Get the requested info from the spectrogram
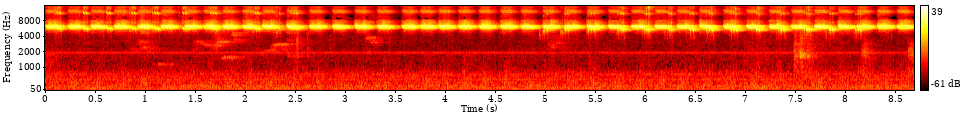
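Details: Steady cricket song: loud high-pitched chirps pulsing roughly two times a second, evenly sustained, with a few faint background bird notes.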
